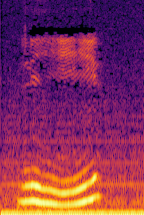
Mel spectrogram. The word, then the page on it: li3: pinyin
